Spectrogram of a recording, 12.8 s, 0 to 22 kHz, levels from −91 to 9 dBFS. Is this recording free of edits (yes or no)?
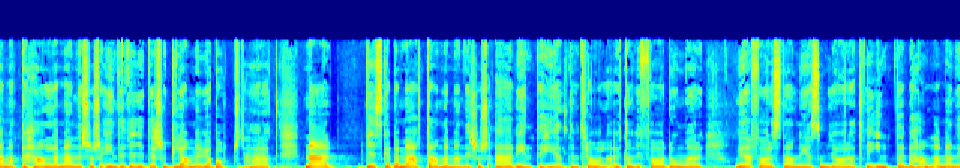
no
